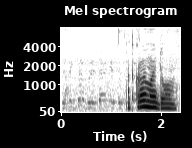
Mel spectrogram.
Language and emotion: Russian, neutral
